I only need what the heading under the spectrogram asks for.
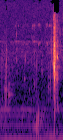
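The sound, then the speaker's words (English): Ice shifts in a cup of water in a studio with a single quick, bright clink and a soft liquid slosh, fairly quiet against a low steady hum. “In the studio with us today, you think everybody hears my ice moving in my cup?”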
